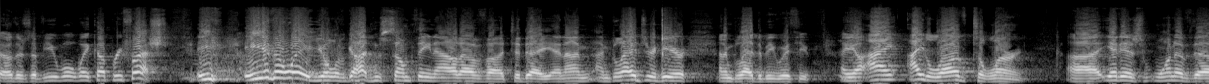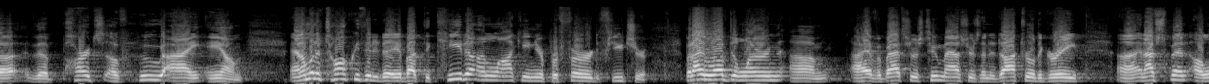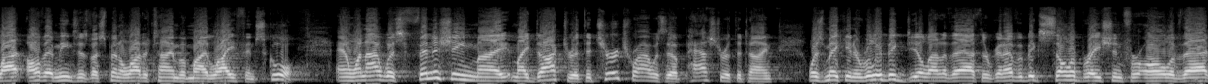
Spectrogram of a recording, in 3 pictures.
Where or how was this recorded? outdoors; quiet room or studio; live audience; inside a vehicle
live audience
